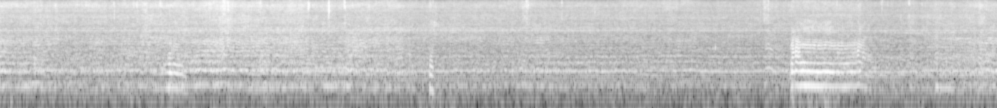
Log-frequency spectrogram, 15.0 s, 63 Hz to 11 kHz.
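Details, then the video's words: Honey bee colony on 23 October in exceptionally mild weather, foragers returning with pollen and nectar from nearby fields: constant low droning hum, with two louder close fly-by buzzes around the third and twelfth seconds. "Abeilles. Rentrées de pollen et nectar le 23 Octobre"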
